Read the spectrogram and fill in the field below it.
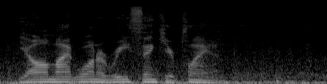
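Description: A man speaks calmly through a two-way radio.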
